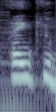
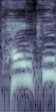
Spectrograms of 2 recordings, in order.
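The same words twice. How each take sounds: First: The first sound is soft friction. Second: The first sound is a hard stop. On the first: The speaker calls it right. "बोलना है" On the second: The speaker calls it wrong. "नहीं बोलना"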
